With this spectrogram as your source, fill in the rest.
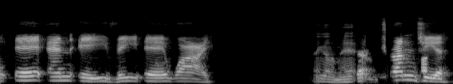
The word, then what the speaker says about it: Trangia: Trangia. It's a G, not an S. Trangia. Oh, sorry. Hang on. Back to the boring board. So it's Trangia. Trangis. GIA rather.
